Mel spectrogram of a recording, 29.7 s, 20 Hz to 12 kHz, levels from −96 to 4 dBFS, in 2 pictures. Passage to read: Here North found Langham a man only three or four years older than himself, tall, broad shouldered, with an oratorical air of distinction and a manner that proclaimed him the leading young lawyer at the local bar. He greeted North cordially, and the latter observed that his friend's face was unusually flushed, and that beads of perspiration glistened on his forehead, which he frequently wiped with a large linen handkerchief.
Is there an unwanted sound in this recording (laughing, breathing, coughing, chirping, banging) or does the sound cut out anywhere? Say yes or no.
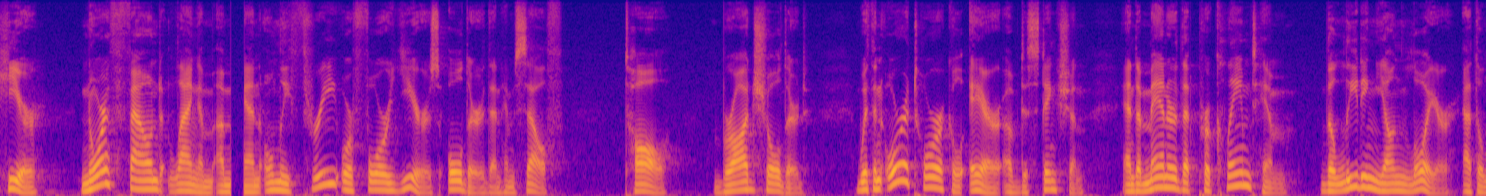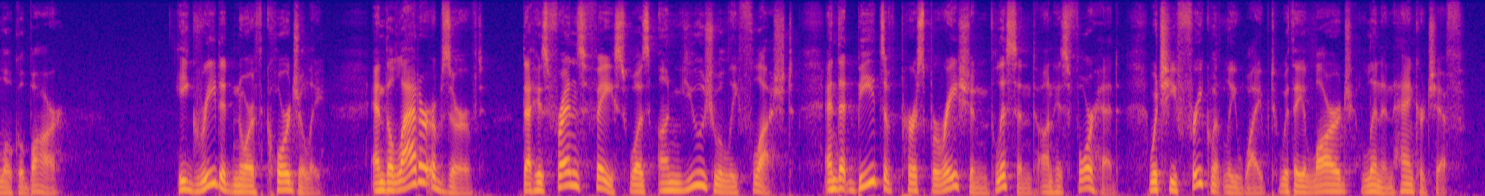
yes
